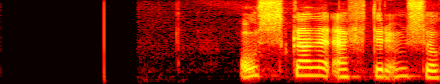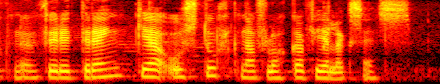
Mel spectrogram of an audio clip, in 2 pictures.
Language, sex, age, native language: Icelandic, female, 30-39, Icelandic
